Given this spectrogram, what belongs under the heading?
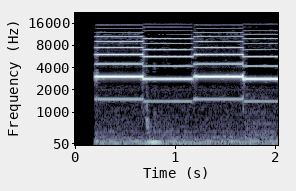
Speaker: Skupaj z zvočnim opozorilom se bo pojavil prikaz z opozorilom za bolnika. Slišali boste 2 seriji piskov po 5 sekund, nato pa bo sledil 2-sekundni premor, kot lahko slišite tukaj.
